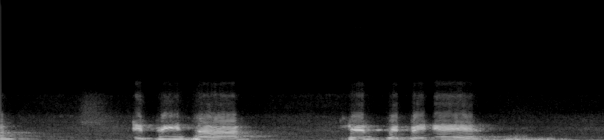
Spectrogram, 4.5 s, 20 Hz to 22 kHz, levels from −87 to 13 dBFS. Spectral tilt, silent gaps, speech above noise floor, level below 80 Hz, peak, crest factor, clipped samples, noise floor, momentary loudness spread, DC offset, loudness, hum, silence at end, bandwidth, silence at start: -7.5 dB/octave; none; 33 dB; -48 dBFS; -4 dBFS; 16 dB; under 0.1%; -51 dBFS; 17 LU; under 0.1%; -18 LUFS; none; 0.25 s; 7.6 kHz; 0 s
